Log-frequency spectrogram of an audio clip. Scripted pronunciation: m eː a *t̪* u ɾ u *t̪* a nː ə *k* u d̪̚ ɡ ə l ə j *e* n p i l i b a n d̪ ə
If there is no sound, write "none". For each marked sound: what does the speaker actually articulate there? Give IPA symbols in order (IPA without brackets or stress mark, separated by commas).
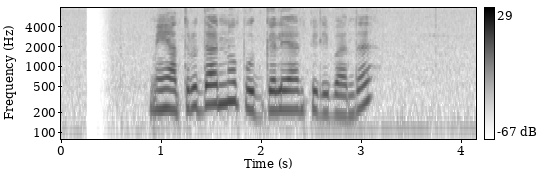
t̪, d̪, p, a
